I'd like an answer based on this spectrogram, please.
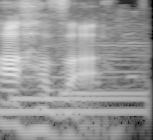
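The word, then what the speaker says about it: אהבה: languages as it is in ancient hebrew it's pronounced ahava it most basically refers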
